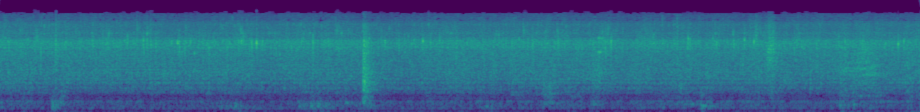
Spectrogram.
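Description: Chopped garlic sizzling in olive oil in a skillet over low heat, a steady hiss. One sharp click about three and a half seconds in.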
